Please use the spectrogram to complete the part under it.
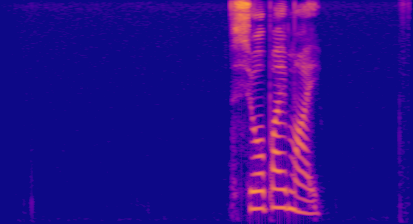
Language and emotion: Russian, neutral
